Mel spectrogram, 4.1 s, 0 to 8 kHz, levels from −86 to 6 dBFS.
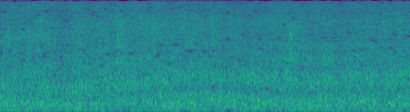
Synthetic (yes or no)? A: no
